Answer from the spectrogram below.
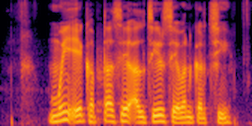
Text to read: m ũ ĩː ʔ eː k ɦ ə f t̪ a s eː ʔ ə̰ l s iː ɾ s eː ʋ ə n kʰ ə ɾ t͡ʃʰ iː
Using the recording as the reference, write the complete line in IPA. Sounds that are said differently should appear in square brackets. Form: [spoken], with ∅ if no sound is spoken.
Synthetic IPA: m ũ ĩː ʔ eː k ɦ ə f t̪ a s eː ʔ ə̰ l s iː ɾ s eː ʋ ə n [k] ə ɾ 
